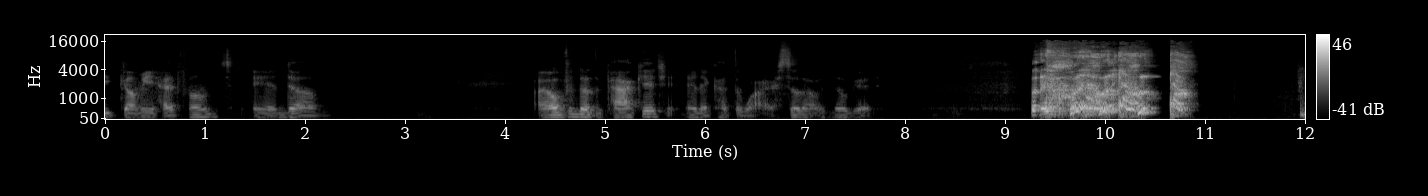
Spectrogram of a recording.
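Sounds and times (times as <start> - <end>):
man coughing: 9.3 - 11.0.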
